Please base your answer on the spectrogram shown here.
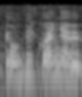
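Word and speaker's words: Ildikó Enyedi: I pronounced your name Ildiko Enjede.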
